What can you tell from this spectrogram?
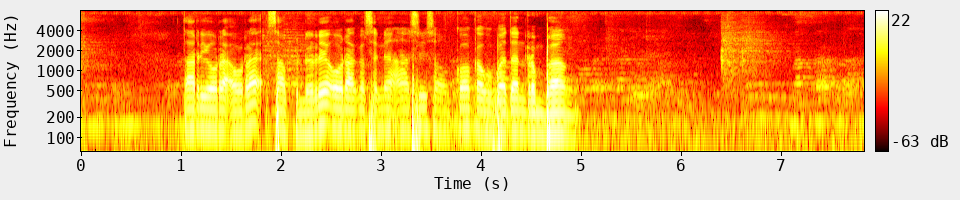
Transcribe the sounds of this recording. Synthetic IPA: t̪aɾioɾɛʔoɾɛʔsab̥ə̤nəɾeoɾakəsənaʔasisɔŋkɔkabṳpat̪ɛnrəmbaŋ

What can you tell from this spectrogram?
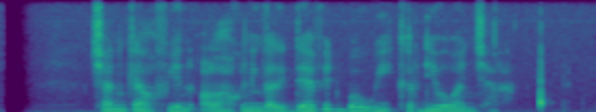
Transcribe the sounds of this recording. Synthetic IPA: t͡ʃankɛlfinɔ̰lʔɔ̰ɦɔkəniŋɡalidɛfit̪̚bowikɨrdiwawaɲt͡ʃaɾa

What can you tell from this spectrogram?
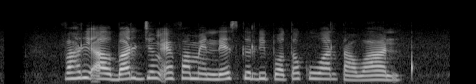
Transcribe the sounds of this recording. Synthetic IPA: fahɾiʔalbard͡ʒɨŋɛfamɛndɛskɨrdipɔt̪ɔkuwart̪awan

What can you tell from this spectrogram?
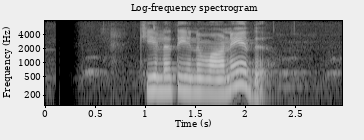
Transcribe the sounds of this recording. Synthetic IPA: kijəlat̪ijənəʋaːneːd̪ə

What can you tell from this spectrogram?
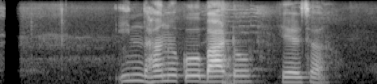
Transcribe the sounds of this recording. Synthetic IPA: ind̪ʱʌnukobaʈohert͡sʰʌ

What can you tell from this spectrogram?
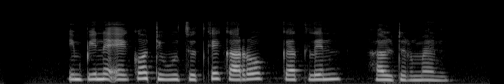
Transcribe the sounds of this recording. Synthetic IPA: ʔimpineʔekɔd̪̥i̤wud̥ʒ̥ṳt̪̚kekaɾokɛt̪lɪn | hald̪̥ərmɛn

